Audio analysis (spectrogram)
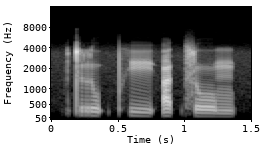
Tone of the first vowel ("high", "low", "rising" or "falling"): low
